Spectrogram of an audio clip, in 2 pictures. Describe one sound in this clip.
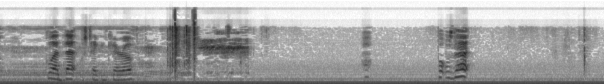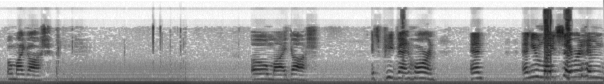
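A young girl talks playfully, close by.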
